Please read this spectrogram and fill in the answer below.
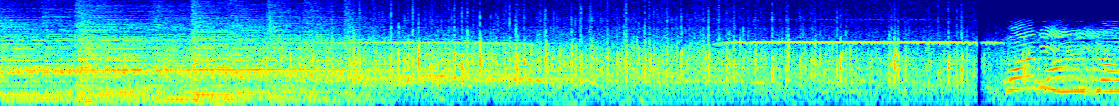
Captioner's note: song ends; crowd cheering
